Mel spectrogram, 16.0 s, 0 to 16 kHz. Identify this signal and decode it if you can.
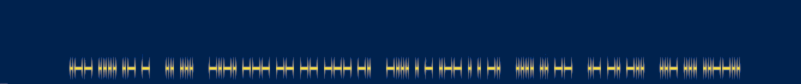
Morse code, heard as a keyed tone, about 25 wpm, 700 Hz. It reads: WHAT IS COMMON BETWEEN HIM AND US?
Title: Sentences from Top 1000 Words - Review Part 3 - 25wpm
